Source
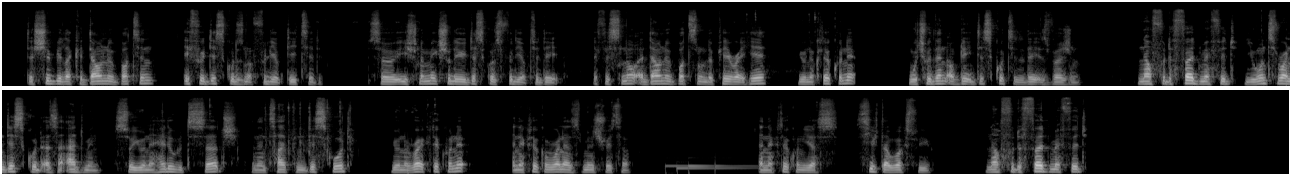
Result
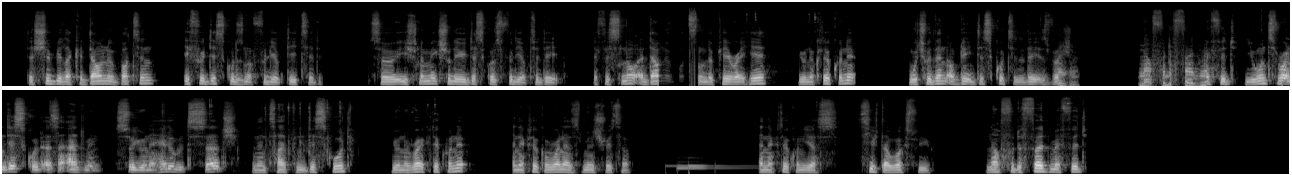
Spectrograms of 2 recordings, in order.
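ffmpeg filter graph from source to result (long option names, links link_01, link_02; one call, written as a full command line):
ffmpeg -i in.wav -filter_complex "[0:a]asettb=1/sr,asplit=3[link_01][link_02][link_03];[link_01]atrim=end=6.564[link_04];[link_02]atrim=start=6.56:end=6.97,asetpts=PTS-STARTPTS,afade=type=in:duration=0.004:curve=qsin,afade=type=out:start_time=0.406:duration=0.004:curve=qsin,aderivative,aeval=exprs='(mod(15.8*val(0)+1,2)-1)/15.8':channel_layout=same[link_05];[link_03]atrim=start=6.966[link_06];[link_04][link_05]acrossfade=duration=0.004:curve1=hsin:curve2=qsin[link_07];[link_07][link_06]acrossfade=duration=0.004:curve1=qsin:curve2=hsin,asettb=1/sr,asplit=3[link_08][link_09][link_10];[link_08]atrim=end=10.564[link_11];[link_09]atrim=start=10.56:end=12.05,asetpts=PTS-STARTPTS,afade=type=in:duration=0.004:curve=qsin,afade=type=out:start_time=1.486:duration=0.004:curve=qsin,highpass=frequency=170:poles=1,acompressor=threshold=-24dB:ratio=5:attack=3.2:release=140:knee=1:detection=peak,aeval=exprs='val(0)*sin(2*PI*260*n/s)':channel_layout=same[link_12];[link_10]atrim=start=12.046[link_13];[link_11][link_12]acrossfade=duration=0.004:curve1=hsin:curve2=qsin[link_14];[link_14][link_13]acrossfade=duration=0.004:curve1=qsin:curve2=hsin,asettb=1/sr,asplit=3[link_15][link_16][link_17];[link_15]atrim=end=12.804[link_18];[link_16]atrim=start=12.8:end=15.18,asetpts=PTS-STARTPTS,afade=type=in:duration=0.004:curve=qsin,afade=type=out:start_time=2.376:duration=0.004:curve=qsin,highpass=230,asplit=2[link_19][link_20];[link_20]adelay=18,volume=-4dB[link_21];[link_19][link_21]amix=inputs=2:normalize=0,atrim=end_sample=104958[link_22];[link_17]atrim=start=15.176[link_23];[link_18][link_22]acrossfade=duration=0.004:curve1=hsin:curve2=qsin[link_24];[link_24][link_23]acrossfade=duration=0.004:curve1=qsin:curve2=hsin,agate=range=-9dB:threshold=-44dB:ratio=16:detection=peak,lowpass=11000,equalizer=frequency=3800:width_type=o:width=2.2:gain=-10,volume=7dB" out.wav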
